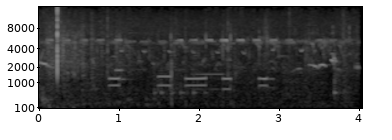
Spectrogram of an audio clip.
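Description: Mobile phone keys beep as a woman dials.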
